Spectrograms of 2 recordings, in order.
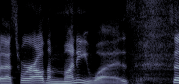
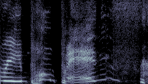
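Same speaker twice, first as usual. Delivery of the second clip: bad Cockney accent; 10 semitones higher, 7 dB louder, slower than usual. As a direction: stretch Mary Poppins out in a mock Cockney accent, higher.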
